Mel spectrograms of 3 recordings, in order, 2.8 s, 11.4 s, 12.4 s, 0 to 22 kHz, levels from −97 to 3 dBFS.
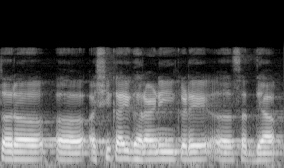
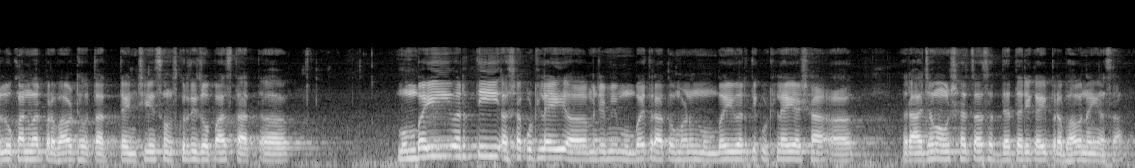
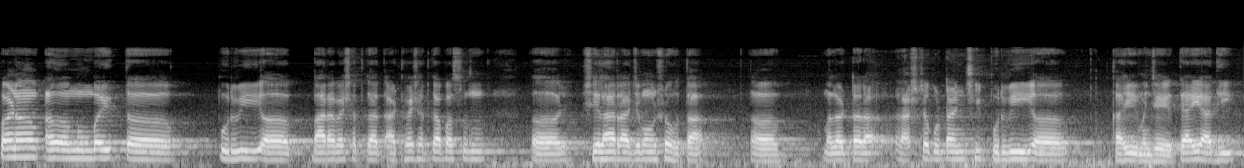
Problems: constant background noise, continuous background conversations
